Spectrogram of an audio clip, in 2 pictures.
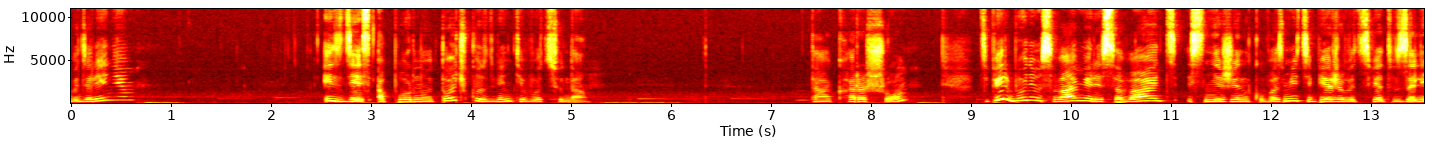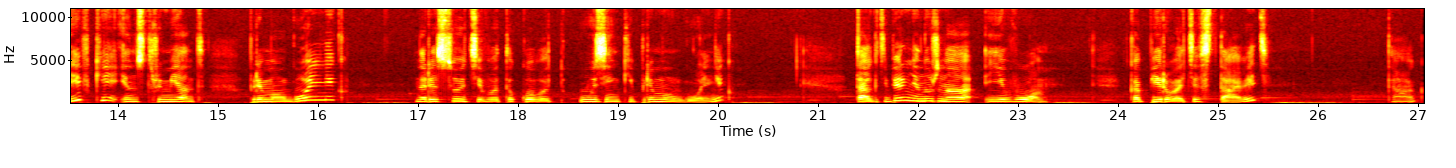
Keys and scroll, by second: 23.2 ctrl+c, 23.6 ctrl+v.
